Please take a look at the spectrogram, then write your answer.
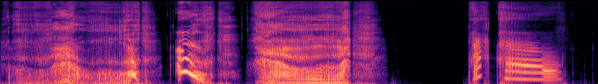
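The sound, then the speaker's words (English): A voice imitates a starving T-Rex growling as it eats flapjacks and is poked in the face by Triceratops horns: several loud, rumbling growls and groans in quick succession, a brief pause, then two more strained, rising growls. “He growled every time the Triceratops' horns poked him in the face when he bent down to take another bite.”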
